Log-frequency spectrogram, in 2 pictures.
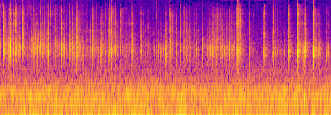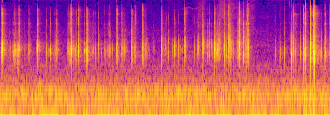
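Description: A hollow, palm-sized, translucent green plastic puzzle ball, balanced between the hands, is tapped rapidly with fingernails and fingertips. The result is a quiet stream of sharp, dry, bright clicks and light crackles that cut off instantly, over a faint steady low hum.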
